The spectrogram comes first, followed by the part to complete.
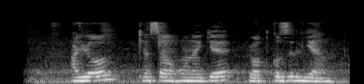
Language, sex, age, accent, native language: Uzbek, male, 19-29, Farg'ona, Uzbek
